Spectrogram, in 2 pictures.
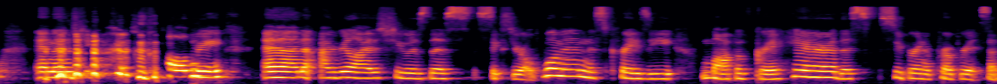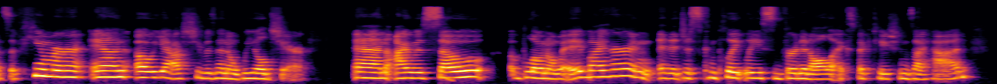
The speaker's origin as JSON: {"language": "English", "town": "Tucson", "region": "Arizona", "country": "United States", "tie": "born or raised there", "said": "growing up in Tucson, Arizona, I always had this love affair with the ocean"}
